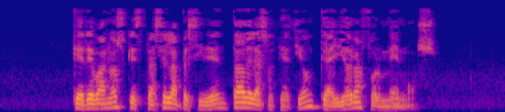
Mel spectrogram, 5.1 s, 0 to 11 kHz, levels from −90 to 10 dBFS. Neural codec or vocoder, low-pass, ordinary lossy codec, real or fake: vocoder, 22.05 kHz, 80 mel bands, WaveNeXt; 9.9 kHz; MP3, 32 kbps; fake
